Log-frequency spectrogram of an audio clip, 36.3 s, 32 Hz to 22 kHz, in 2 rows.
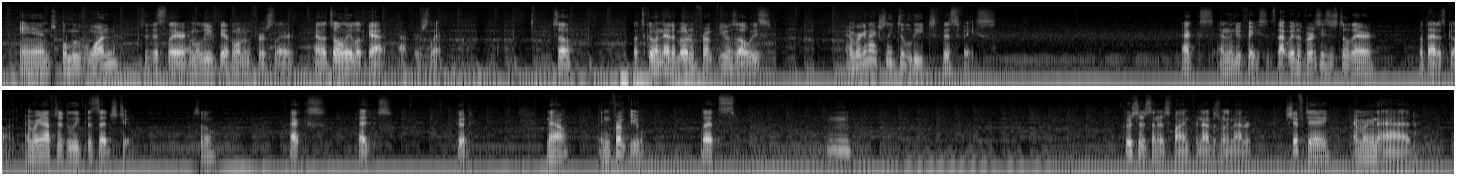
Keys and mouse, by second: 1.1 m, 2.3-3.5 middle drag, 3.9 click, 4.9 middle click, 6.9 KP_1, 8.5 Tab, 12.5 middle click, 13.2 click, 14.1 x, 15.7-17.2 middle drag, 17.7 middle click, 20.7-23.0 middle drag, 21.6 x, 25.0 KP_1, 27.5-31.4 middle drag, 28.1 shift+s, 32.3-36.3 middle drag, 34.1 shift+a.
